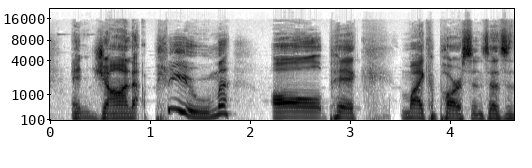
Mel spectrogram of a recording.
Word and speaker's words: Pluym: And by the way, Corey, you judged me with the way I said John Plume. It's spelled Pluym.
